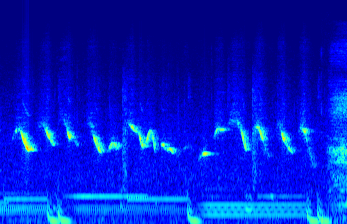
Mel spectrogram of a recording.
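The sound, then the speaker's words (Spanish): Birds chirp and whistle in a quick, steady series of bright, short notes, about a dozen in a row, over a low, sustained hum in the background. “Entonces, se acercaron los pájaros y le contaron lo ocurrido.”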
